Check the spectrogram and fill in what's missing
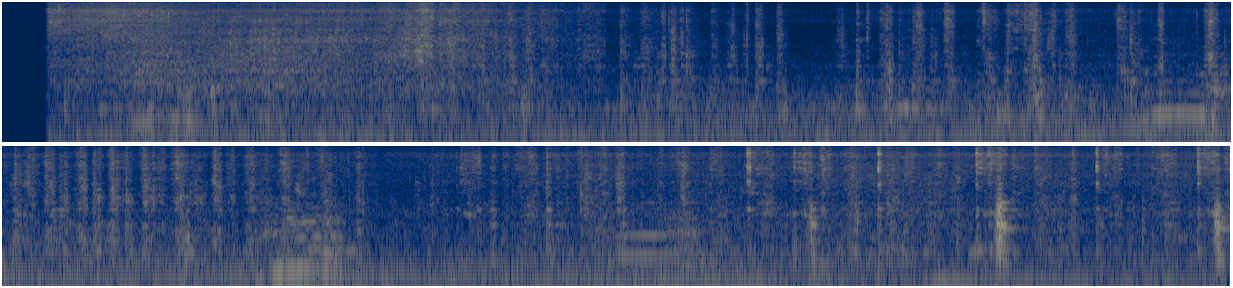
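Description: Spices with chilli powder, coriander powder and a little water are stirred and sautéed in a pan, making repeated scraping strokes over a soft sizzle at close range.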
